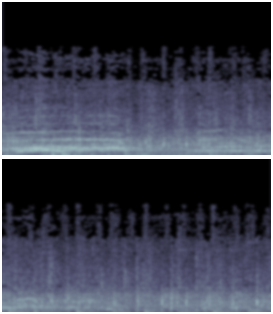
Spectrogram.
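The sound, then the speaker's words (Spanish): A crowd of fans applauds and cheers loudly for a singer, with dense clapping and scattered whoops and shouts rising above it, steady throughout, with some indistinct voices mixed in. “todos estos aplausos que fans son para ti.”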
